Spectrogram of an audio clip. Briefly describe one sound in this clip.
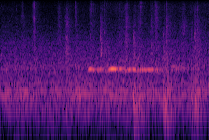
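A wooden ladder knocks and clatters as it is carried off.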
